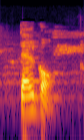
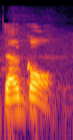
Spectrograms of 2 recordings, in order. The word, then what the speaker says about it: Dalgaard: Delgo. – Delgo. – Which is yeah. It's actually interesting because the D at the end is silent. We have a lot of. We have a slew of silent letters.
